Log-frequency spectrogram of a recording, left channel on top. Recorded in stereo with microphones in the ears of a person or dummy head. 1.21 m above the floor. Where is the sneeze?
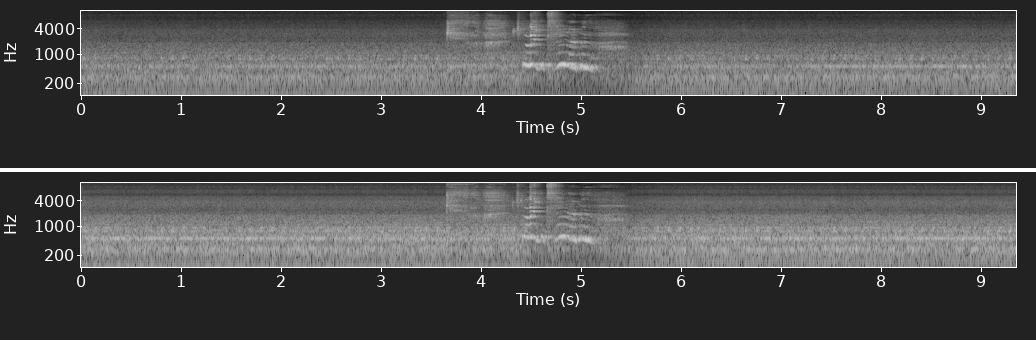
45° right (ahead or behind), 6 m.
